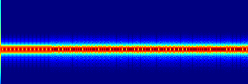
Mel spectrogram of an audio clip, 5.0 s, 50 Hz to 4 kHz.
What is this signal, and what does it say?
PSK63, about 62.5 baud.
